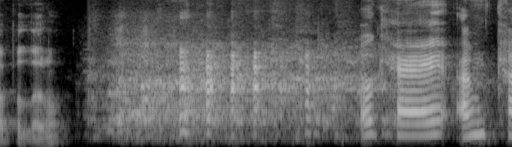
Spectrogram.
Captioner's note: laughing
